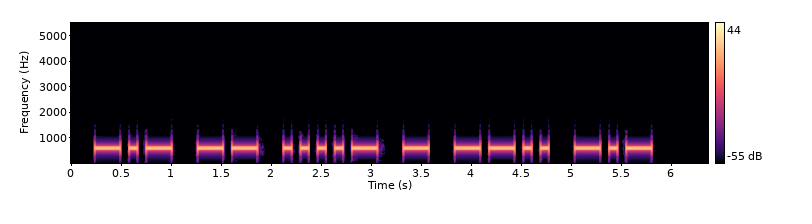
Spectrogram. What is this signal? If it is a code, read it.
Morse code, heard as a keyed tone, about 14 wpm, 600 Hz. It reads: KM4TZK
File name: Callsigns-14wpm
